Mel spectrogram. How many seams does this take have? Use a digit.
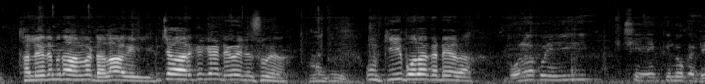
1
